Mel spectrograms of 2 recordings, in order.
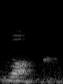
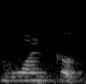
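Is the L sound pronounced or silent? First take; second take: silent; pronounced. First: The L sound is silent. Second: The L sound is pronounced. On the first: The speaker calls it right. "It's walk" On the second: The speaker calls it wrong. "It's not walker"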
